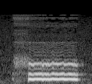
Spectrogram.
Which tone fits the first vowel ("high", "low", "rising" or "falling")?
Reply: high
